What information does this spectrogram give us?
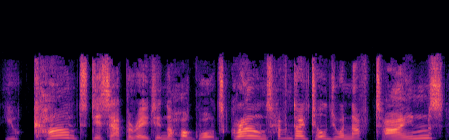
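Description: A man's voice: a little high, big pitch swings, normal speed, a bit bright, dry recording, voice pushed up. A man voicing a clever, bossy teenage schoolgirl in an audiobook, precise and exasperated.

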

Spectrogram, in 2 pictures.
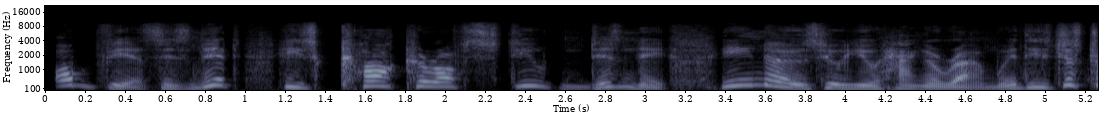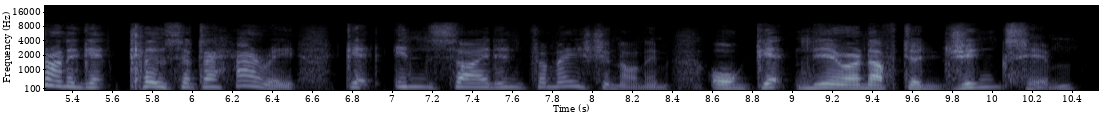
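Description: A man's voice: fairly high pitch, wildly swooping pitch, moderate pace, hardly any pauses, fairly bright tone, dry recording, voice pushed up, exaggerated voice. A man voicing a jealous, sulky teenage schoolboy in a storybook, scathing and sneering. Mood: nasty.

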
